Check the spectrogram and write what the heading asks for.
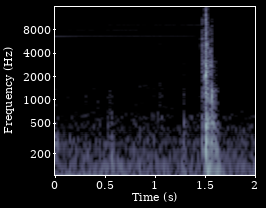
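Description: A single sharp click about one and a half seconds in as the car's 12 V fibre-optic LED strip is switched off, over a faint steady hum; a faint high-pitched whine stops with the click.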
